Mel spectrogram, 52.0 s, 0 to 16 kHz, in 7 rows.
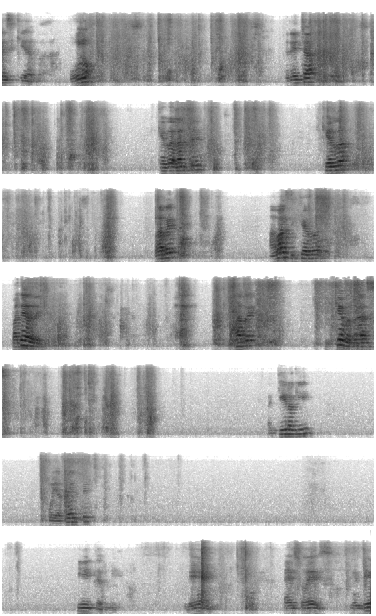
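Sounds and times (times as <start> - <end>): forceful breaths: 1.0 - 5.4, 22.8 - 32.9
swish of cotton uniform: 1.5 - 5.4, 6.0 - 9.7, 10.7 - 13.1, 13.8 - 17.3, 18.0 - 19.4, 20.6 - 22.1, 22.7 - 28.0, 28.6 - 33.0.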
